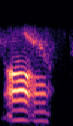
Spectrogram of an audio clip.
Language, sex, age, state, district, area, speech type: Assamese, female, 18-30, Assam, Lakhimpur, rural, conversation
